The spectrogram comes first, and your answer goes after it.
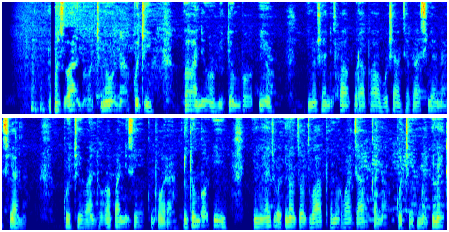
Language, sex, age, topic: Ndau, male, 18-24, health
